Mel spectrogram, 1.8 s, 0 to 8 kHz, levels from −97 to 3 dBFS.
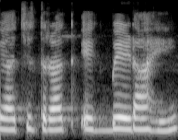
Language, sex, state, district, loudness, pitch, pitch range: Marathi, female, Maharashtra, Pune, -16 LUFS, 235 Hz, 225-240 Hz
